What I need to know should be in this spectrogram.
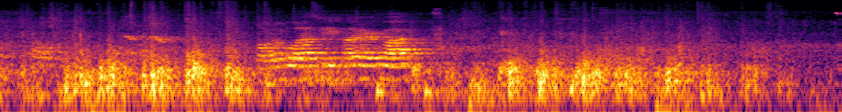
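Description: Horses' hooves thud on soft ground as they trot.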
